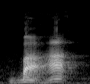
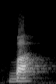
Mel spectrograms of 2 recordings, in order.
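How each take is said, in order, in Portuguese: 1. O tom desce e depois sobe. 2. Não tem tom, dito de forma simples, como em português. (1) "O terceiro tom é o tom que desce e depois sobe" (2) "E a sílaba sem tom, ba, é a forma como você pronunciaria em português"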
